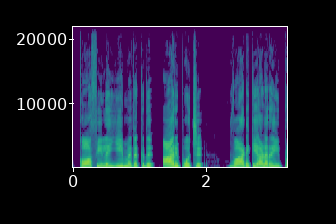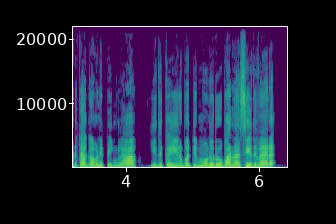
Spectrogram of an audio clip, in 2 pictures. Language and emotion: Tamil, angry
